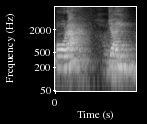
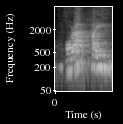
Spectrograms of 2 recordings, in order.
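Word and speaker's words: Orach Chaim: Es decir, Orach Yaim o Jaim. Orach Jaim o Yaim.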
